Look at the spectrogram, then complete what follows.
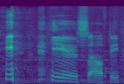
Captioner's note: laughing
